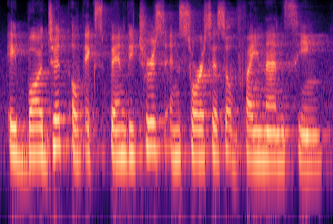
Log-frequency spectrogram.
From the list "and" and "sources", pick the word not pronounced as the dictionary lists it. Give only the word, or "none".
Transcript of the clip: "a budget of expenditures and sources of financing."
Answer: sources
